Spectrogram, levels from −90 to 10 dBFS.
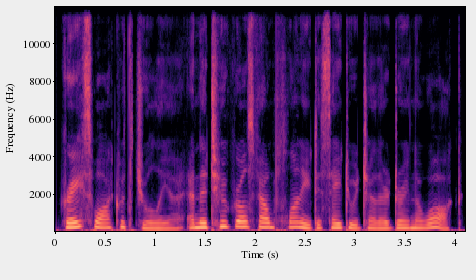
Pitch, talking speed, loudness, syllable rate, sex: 210 Hz, 265 wpm, -17 LUFS, 6.2 syllables/s, female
